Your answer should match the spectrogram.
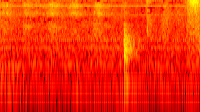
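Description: Steady room noise with a single short knock a little over a second in.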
